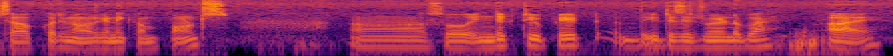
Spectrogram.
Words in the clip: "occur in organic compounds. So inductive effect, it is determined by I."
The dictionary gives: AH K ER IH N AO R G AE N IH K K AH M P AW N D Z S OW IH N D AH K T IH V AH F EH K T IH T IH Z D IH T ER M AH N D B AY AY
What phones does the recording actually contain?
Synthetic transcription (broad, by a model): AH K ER IH N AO R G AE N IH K K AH M P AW N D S S OW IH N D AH K T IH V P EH T IH T IH Z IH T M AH D B AY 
